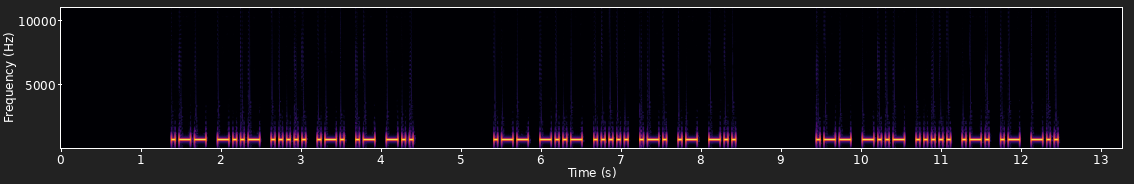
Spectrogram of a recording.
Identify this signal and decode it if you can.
Morse code, heard as a keyed tone, about 25 wpm, 700 Hz. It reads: WX5RAD WX5RAD WX5RAD
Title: USA Call Signs - 6 Characters - Repeated 3x - 25wpm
